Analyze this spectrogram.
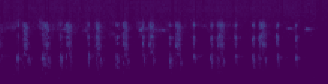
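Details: Red-legged partridge, a non-native bird released for shooting on British farmland, gives a steady run of harsh, wheezy chuffing notes, about three a second, with a hoarse, asthmatic quality.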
